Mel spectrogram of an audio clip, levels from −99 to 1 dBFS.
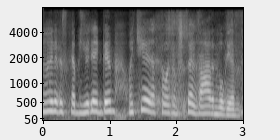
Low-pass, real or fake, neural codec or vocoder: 7.2 kHz; fake; codec, 16 kHz, 0.5 kbps, FreqCodec, larger model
